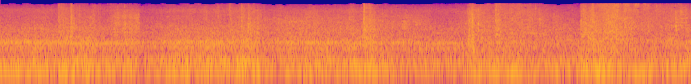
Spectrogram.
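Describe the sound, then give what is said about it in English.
A car driving, with a constant heavy rumble of engine and road noise and a few soft thuds over the steady drone. “Driving our car.”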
